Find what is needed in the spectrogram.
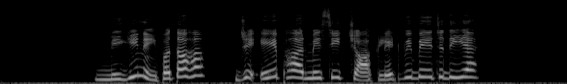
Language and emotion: Dogri, surprised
